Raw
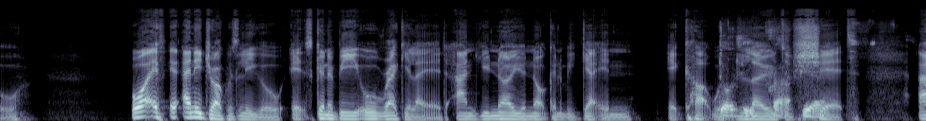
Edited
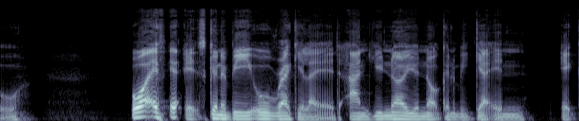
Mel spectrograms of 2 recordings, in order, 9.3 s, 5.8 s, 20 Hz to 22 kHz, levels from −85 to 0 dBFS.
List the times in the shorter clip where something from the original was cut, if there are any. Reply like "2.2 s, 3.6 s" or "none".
1.8 s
